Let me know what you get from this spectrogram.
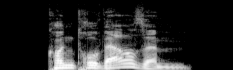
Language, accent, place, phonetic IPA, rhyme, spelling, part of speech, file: German, Germany, Berlin, [kɔntʁoˈvɛʁzm̩], -ɛʁzm̩, kontroversem, adjective, De-kontroversem.ogg
- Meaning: strong dative masculine/neuter singular of kontrovers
